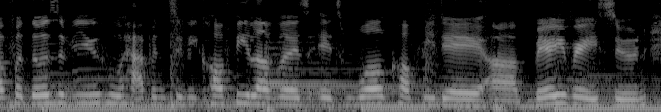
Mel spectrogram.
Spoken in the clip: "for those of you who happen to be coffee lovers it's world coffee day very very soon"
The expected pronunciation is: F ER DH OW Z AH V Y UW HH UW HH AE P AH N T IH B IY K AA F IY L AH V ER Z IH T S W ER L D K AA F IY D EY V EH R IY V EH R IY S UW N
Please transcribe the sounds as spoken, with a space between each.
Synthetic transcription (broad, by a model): F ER DH OW Z AH V Y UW HH UW HH AE P AH N T IH B IY K AA F IY L AH V ER Z IH T S W ER L D K AA F IY D EY V EH R IY V EH R IY S UW N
